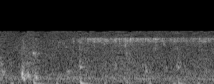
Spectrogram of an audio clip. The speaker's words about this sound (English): Sounds like it's some sort of water. Is it the washing machine? That was the washing machine. I went all the way to the basement.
